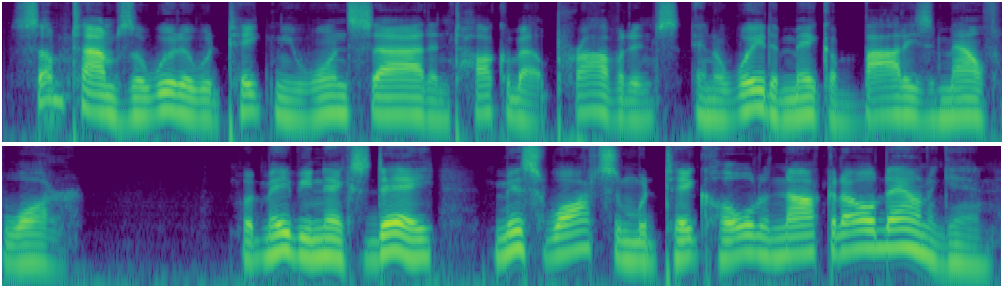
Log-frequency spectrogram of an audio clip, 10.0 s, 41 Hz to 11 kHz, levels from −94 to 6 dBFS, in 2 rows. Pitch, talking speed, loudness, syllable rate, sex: 130 Hz, 215 wpm, -20 LUFS, 5.7 syllables/s, male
